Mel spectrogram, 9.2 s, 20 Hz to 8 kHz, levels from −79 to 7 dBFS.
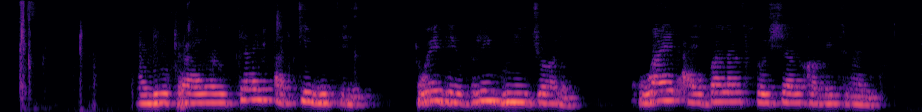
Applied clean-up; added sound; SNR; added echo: neural mask model DeepFilterNet 3.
